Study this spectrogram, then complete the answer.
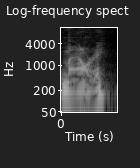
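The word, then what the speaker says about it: mauri: the idea of um it's again pronounced Maori with a shorter vowel sounds it's spelled m-a-u-r-i it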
